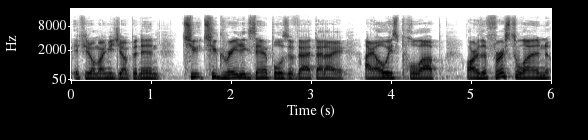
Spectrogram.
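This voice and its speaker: Male guest, 30s, from France; lively, quick, acts out quoted lines, broadcast-mic interview. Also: mid-range voice. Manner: animated, quick bursts, acts out quoted dialogue. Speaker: guest, company founder. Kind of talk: casual interview storytelling. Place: home studio with posters and lamp. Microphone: large broadcast mic on boom arm, over-ear headphones.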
